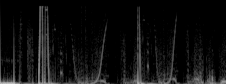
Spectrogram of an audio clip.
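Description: Ciat-Lonbarde Cocoquantus 2 electronic instrument putting out glitchy, scratchy noise: sharp clicks and crackles, with quick pitch sweeps falling and rising. The loudest crackle comes about half a second in.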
